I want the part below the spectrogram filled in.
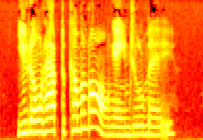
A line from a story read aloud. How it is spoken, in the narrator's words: he said sweetly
